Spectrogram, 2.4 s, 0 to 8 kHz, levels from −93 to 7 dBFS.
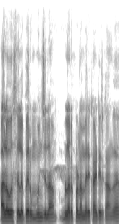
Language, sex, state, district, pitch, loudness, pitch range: Tamil, male, Tamil Nadu, Namakkal, 120 Hz, -20 LUFS, 115-125 Hz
